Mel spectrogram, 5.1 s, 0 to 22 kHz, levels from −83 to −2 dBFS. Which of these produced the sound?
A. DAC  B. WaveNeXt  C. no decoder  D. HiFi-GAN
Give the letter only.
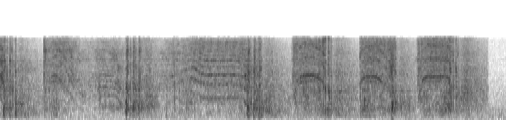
B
